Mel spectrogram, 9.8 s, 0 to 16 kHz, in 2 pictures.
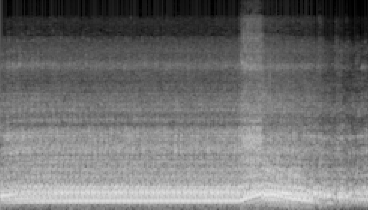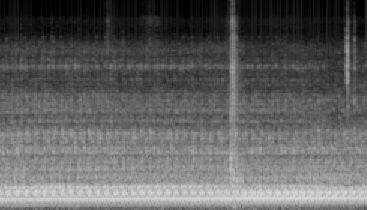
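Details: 1979 Chevrolet C10 Bonanza Big 10, 305 two-barrel V8 with glass pack exhaust, after cold start: deep even burble with one quick rev blip that climbs and settles cleanly; healthy engine.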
